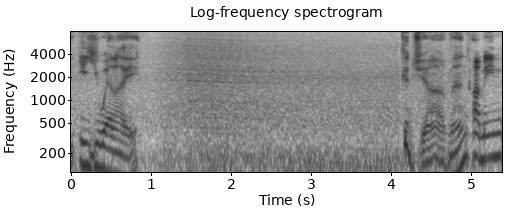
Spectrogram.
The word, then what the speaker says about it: EULA: I don't say it like uler. The eula.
